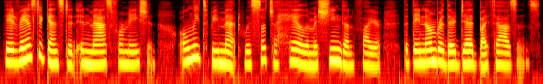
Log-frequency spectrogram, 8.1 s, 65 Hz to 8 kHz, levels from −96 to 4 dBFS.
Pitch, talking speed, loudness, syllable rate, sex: 215 Hz, 190 wpm, -18 LUFS, 5.1 syllables/s, female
